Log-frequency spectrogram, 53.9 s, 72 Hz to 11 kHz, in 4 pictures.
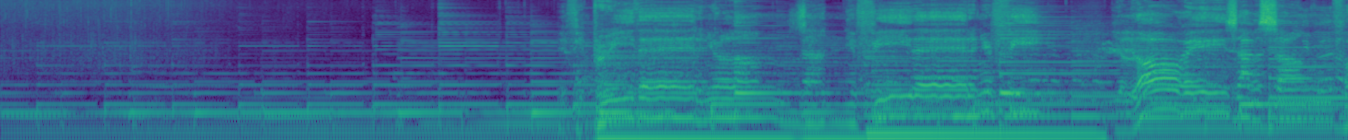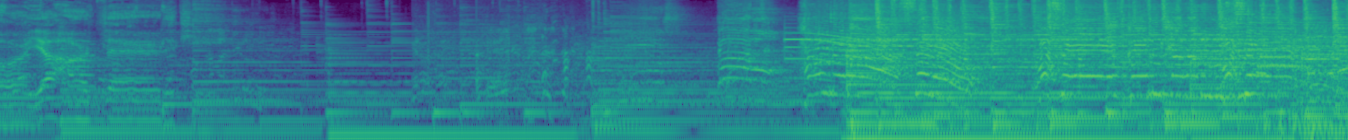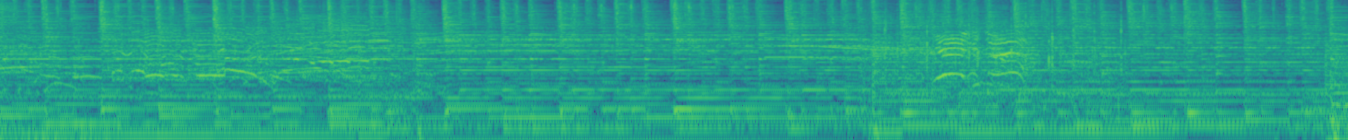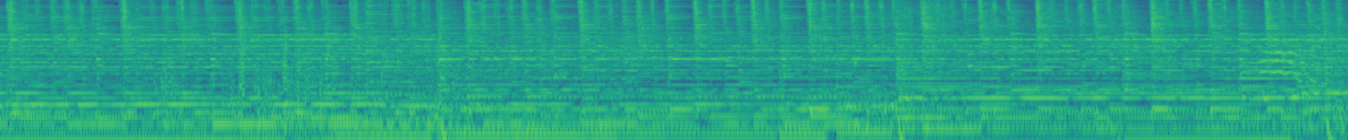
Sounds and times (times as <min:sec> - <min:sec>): Music: 0:00.0 - 0:53.9
Speech: 0:19.6 - 0:29.7.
